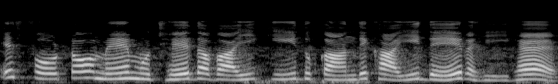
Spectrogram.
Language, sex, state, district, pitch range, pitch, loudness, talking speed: Hindi, female, Madhya Pradesh, Katni, 225-260 Hz, 245 Hz, -16 LUFS, 120 wpm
